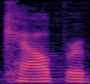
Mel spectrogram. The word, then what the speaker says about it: Cowper: His last name is spelled C-O-W-P-E-R. We pronounce it Cowper, but it really was William Cowper.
